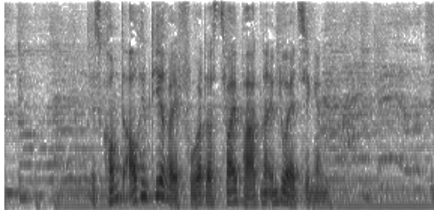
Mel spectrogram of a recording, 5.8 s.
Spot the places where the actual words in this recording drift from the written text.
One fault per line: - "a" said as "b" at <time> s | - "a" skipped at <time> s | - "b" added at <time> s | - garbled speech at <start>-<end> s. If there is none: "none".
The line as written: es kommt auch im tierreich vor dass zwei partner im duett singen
none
